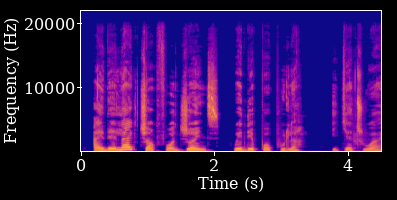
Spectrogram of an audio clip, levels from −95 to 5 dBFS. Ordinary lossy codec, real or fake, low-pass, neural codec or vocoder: none; real; 19.8 kHz; none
